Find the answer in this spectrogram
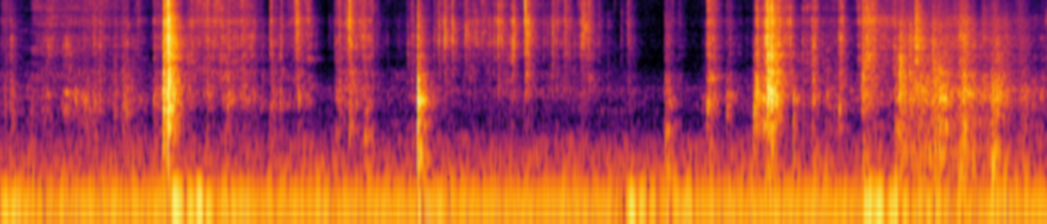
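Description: Hockey card packaging being handled: a cardboard blaster box and foil card packs rustling and crinkling in the hands, with three sharp knocks about two, four and eight seconds in, and a longer crinkle near the end.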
